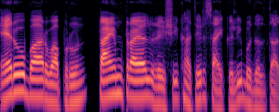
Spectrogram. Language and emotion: Goan Konkani, neutral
